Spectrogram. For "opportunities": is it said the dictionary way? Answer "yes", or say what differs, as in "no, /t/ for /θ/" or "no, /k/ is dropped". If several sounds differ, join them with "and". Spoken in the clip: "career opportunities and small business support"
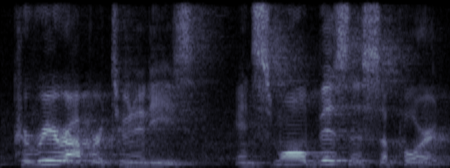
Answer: yes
